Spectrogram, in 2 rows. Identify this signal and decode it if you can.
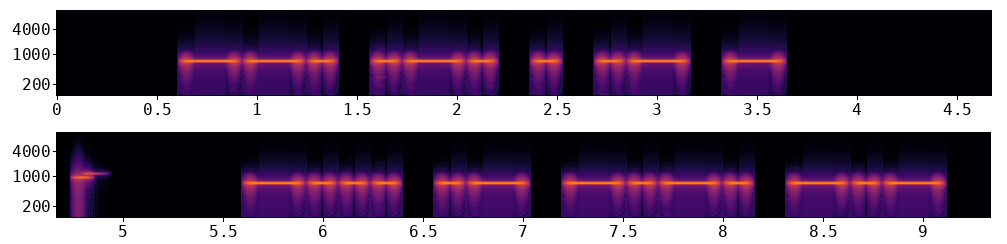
Morse code, heard as a keyed tone, about 16 wpm, 700 Hz. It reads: GREAT BACK
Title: Sentences from Top 200 Words - New Word Drill - 15wpm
